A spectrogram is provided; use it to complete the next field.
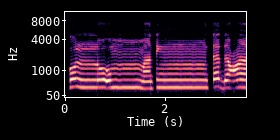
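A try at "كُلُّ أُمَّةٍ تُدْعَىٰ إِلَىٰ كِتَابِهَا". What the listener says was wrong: Tuh, tud'a bukan tada, tud'a. Tud, Kullu ummatin tud'a ila kitabiha.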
